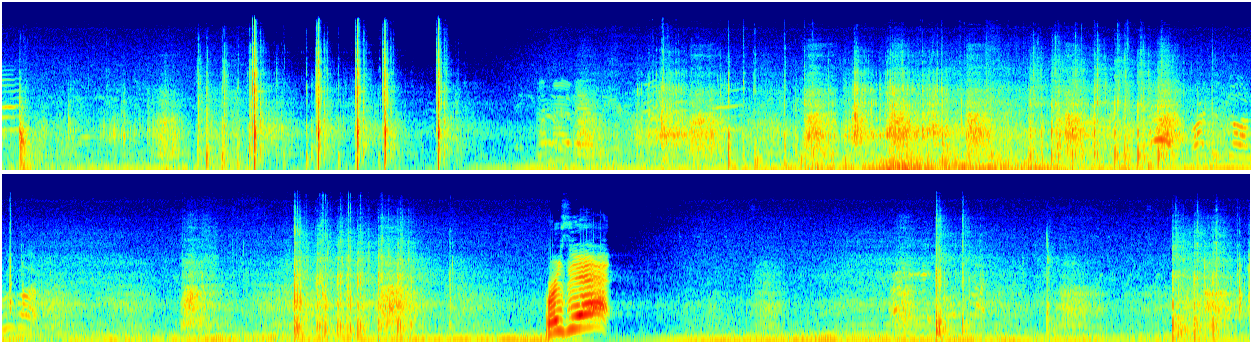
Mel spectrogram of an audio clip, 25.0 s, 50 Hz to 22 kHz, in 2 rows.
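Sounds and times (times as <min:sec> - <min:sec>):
distant shouting voices: 0:00.0 - 0:02.4, 0:04.6 - 0:24.9
paintball markers firing: 0:01.9 - 0:04.6, 0:10.2 - 0:12.6, 0:15.4 - 0:16.7, 0:24.2 - 0:24.9.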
